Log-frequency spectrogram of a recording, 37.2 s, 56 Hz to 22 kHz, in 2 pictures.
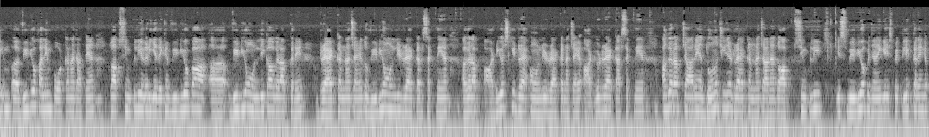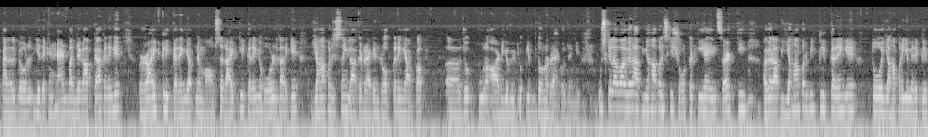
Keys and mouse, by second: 7.5-9.2 drag, 9.2 Delete, 11.2-12.9 drag, 12.9 Delete, 14.3-16.7 drag, 16.7 Delete, 17.7-27.7 drag, 28.0-29.7 drag, 29.7 Delete, 35.5-37.1 drag.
